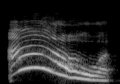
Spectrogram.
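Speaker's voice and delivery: loud, high, drawn-out ow; pained shriek. A narrator's reading. Peter shrieking as his brother attacks him, loud pained wail. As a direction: yelp out long in pain. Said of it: "shrieked Peter".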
